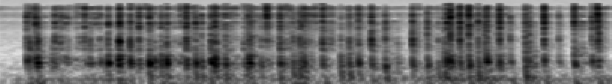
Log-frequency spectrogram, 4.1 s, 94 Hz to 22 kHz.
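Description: Long press-on nails tap quickly along the edges and sides of a small, closed, hollow cardboard Xbox controller box. The result is a rapid stream of dry, hollow clicks and knocks with a low-mid body around 360 Hz. Each tap dies away almost instantly.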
